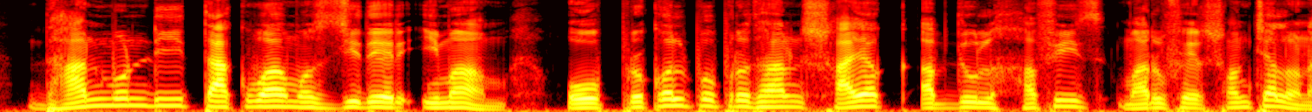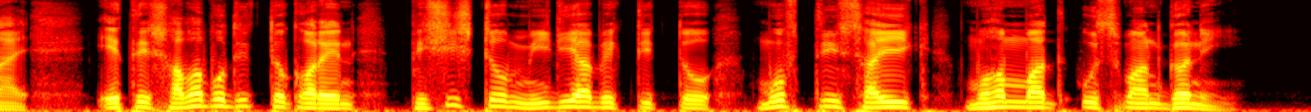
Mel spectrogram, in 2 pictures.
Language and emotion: Bengali, neutral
